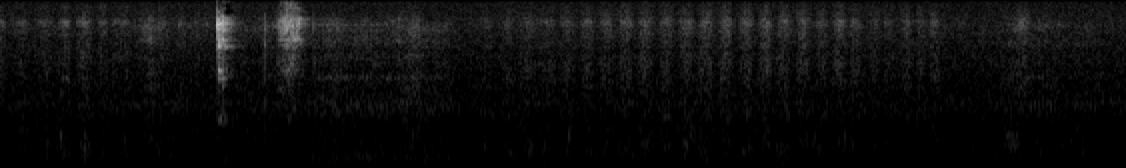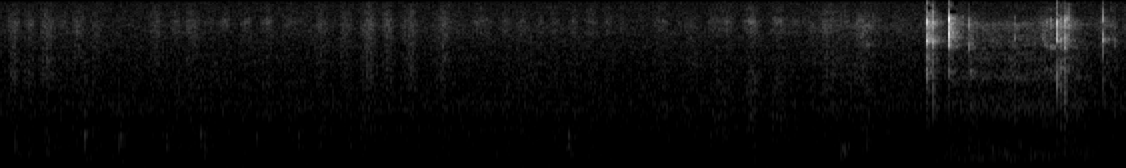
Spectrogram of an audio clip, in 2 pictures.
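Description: Castle Art coloured pencil shading on paper, a soft, steady scratching of quick strokes. Wooden pencils click against each other as they are handled, twice about a second and a half in and again near the end.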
